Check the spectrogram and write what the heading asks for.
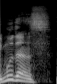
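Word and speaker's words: Moudens: C'est un nom qui se rencontre aussi sous la forme Moudin, M-O-U-D-E-N-S à la fin. – Ah ben là, on prononce tout, on dit Moudins.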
